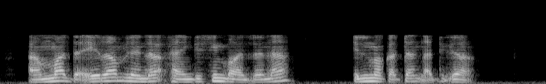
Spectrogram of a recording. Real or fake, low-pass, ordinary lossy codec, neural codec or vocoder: fake; 7.2 kHz; AAC, 16 kbps; autoencoder, 22.05 kHz, a latent of 192 numbers a frame, VITS, trained on many speakers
